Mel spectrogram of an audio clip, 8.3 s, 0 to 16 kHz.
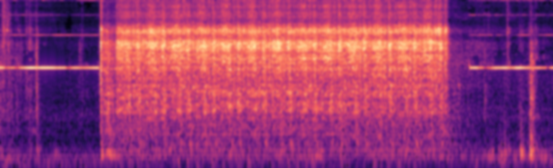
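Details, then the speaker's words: Used Dixie Chopper XG2503 mower, Generac gas engine, started once the seat sensor is occupied: catches at once and holds a steady, even idle about five seconds with no knocking or hunting before cutting off. "a generac gas motor and it sounds good it started right up"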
